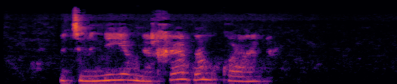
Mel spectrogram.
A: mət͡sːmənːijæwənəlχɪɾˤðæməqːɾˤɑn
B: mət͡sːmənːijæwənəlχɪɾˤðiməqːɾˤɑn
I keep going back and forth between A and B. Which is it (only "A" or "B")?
A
